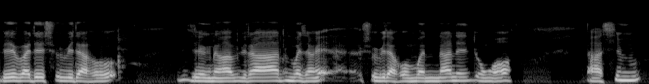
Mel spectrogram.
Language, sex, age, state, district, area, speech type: Bodo, male, 60+, Assam, Chirang, rural, spontaneous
